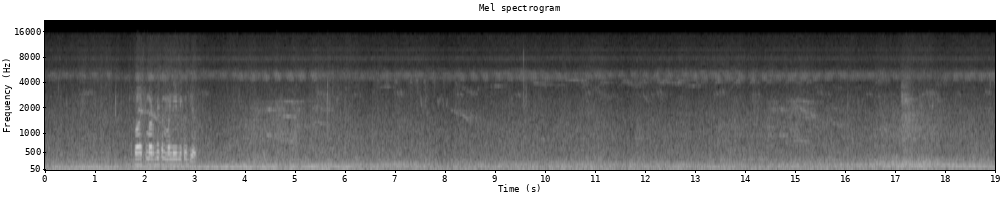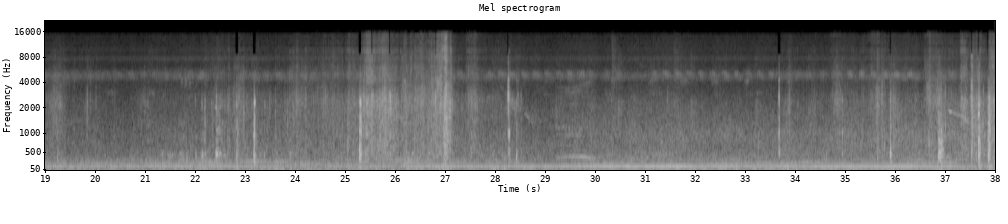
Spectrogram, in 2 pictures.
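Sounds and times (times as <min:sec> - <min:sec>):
high-pitched insect chorus: 0:00.0 - 0:38.0
faint rustles: 0:18.8 - 0:28.7.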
